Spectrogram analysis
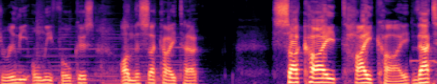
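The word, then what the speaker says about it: Sekai Taikai: up and it's really only focused on the Sakai Taikai.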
